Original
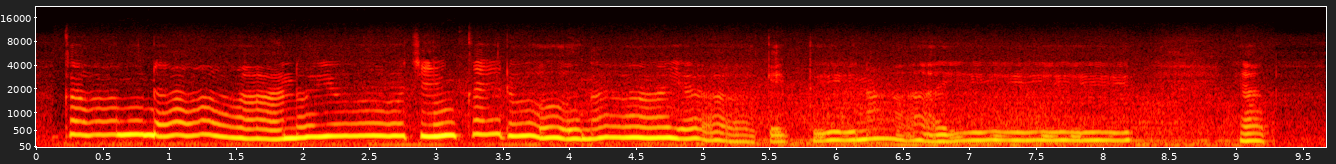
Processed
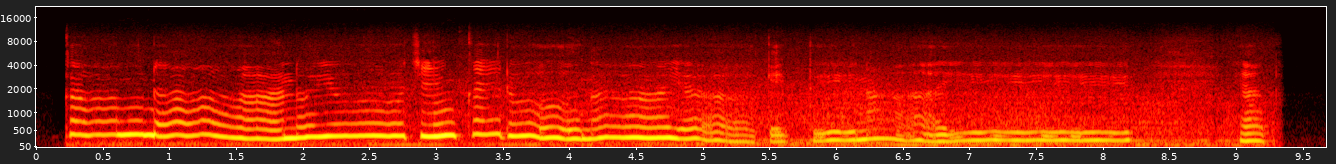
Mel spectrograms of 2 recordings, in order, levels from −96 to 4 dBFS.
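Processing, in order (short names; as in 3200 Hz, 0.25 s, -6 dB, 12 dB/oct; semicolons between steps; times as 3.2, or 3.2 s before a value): gate -44 dBFS, range -25 dB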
